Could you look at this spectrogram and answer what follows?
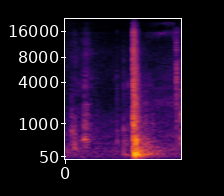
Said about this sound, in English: we'll just open the standard Thetford cassette toilet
